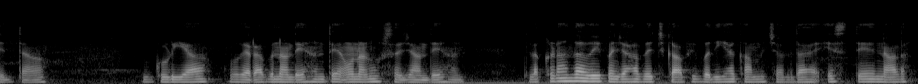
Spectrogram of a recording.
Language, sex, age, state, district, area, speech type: Punjabi, male, 18-30, Punjab, Gurdaspur, urban, spontaneous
